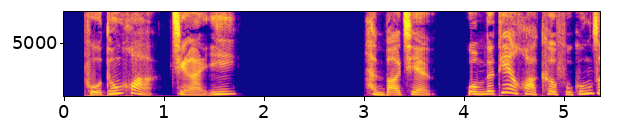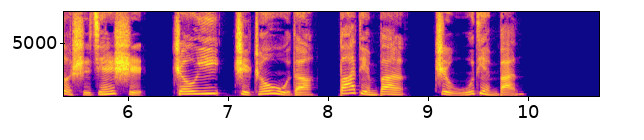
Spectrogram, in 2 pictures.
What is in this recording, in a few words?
Mandarin China IVR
